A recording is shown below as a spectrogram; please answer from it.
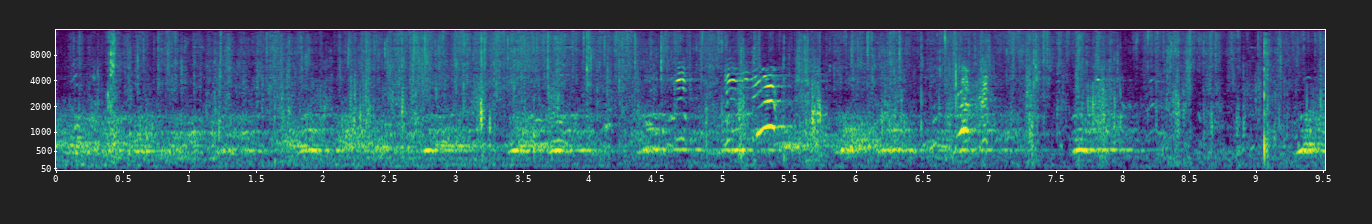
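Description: Five-week-old Malinois puppies and their mother, with faint whimpers, yips and an occasional bark scattered over steady outdoor background noise and a few bird calls.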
